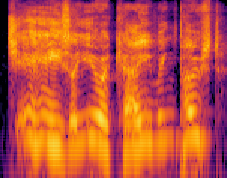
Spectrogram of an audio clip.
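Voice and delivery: high, loud mock concern; mock-worried check on the ring post, high and loud. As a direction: fuss over the ring post in a squeak. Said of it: "I was like".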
